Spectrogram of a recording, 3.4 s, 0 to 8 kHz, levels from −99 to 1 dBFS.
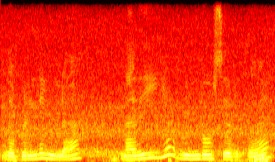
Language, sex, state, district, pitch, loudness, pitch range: Tamil, female, Tamil Nadu, Chennai, 185 Hz, -15 LUFS, 165-200 Hz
